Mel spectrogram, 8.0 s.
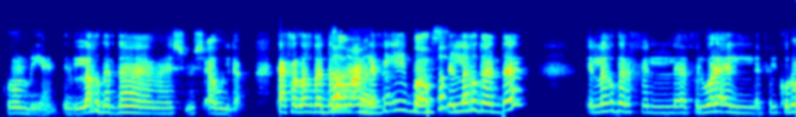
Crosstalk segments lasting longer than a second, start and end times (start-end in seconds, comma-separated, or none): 3.2-4.7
